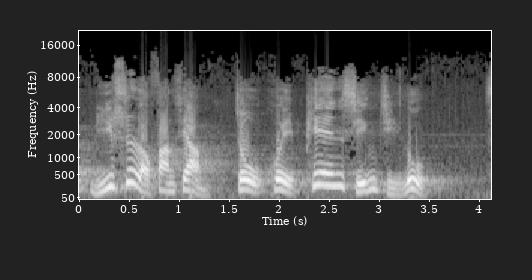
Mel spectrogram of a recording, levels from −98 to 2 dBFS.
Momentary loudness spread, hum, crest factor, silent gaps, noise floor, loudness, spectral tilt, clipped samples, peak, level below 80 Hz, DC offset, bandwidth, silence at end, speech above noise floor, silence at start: 5 LU; none; 10 dB; none; -38 dBFS; -10 LUFS; -5.5 dB/octave; 0.3%; 0 dBFS; -46 dBFS; under 0.1%; 12.5 kHz; 0 s; 28 dB; 0 s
